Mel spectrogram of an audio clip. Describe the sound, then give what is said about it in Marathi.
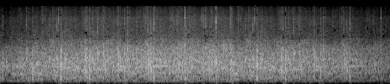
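Audience applause at a live talk fills all four seconds with dense, steady clapping that stays at an even loudness throughout. “आता ज्या लोकांनी बघितलं त्यांच्यासाठी जोरदार टाळ्या वाजवा एकदा.”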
